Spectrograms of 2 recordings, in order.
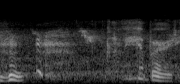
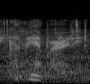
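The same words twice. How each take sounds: First: Coaxing a wild bird. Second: Breathy whispered call to a bird; whispered coaxing. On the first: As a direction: gently coax the bird closer. Calling the bird softly. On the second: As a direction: whisper to lure the bird over. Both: Real, not acted.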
